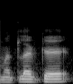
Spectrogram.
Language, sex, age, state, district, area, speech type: Urdu, male, 60+, Bihar, Khagaria, rural, spontaneous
